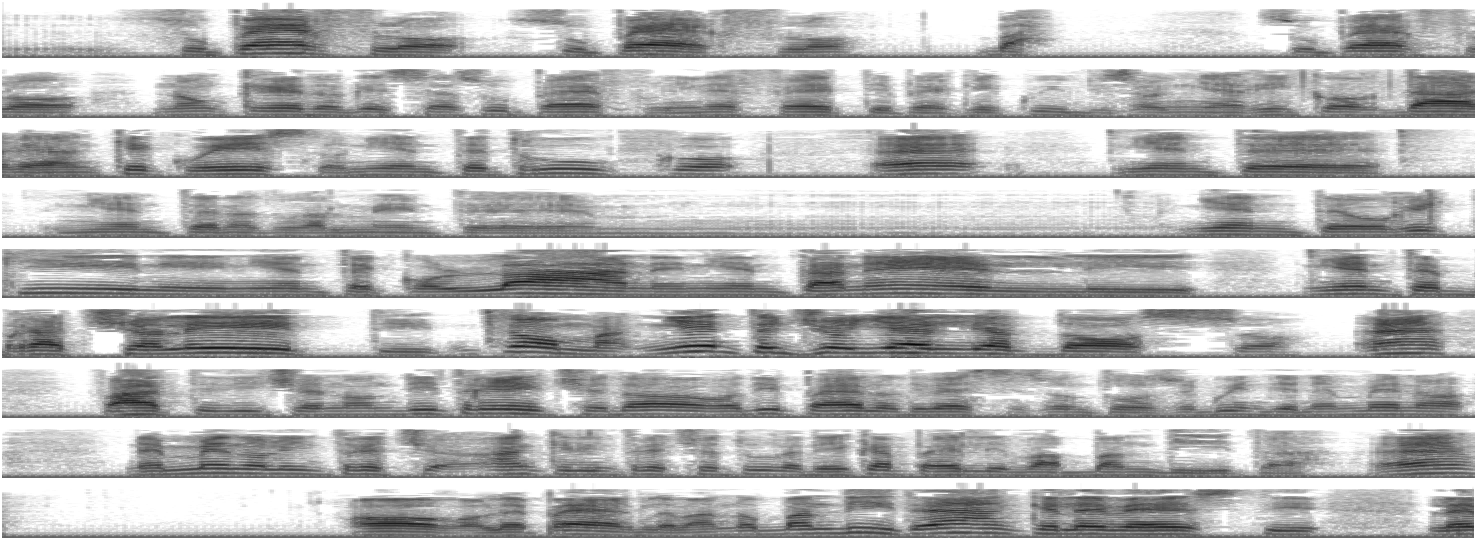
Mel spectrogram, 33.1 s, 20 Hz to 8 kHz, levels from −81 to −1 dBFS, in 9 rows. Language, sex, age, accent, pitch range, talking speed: Italian, male, 40-59, native, 110-150 Hz, 125 wpm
